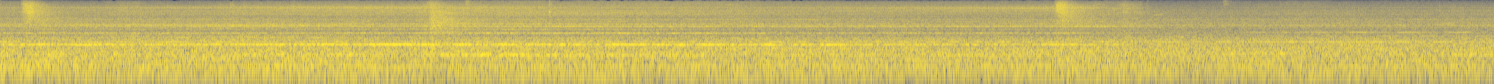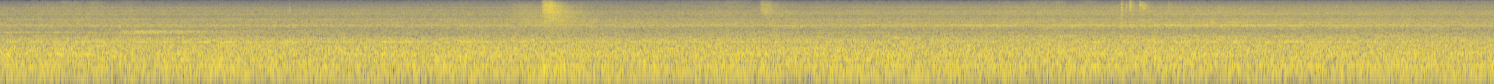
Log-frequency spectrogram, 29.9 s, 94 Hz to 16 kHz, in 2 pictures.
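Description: ScotRail Class 385 electric multiple unit running slowly past on curved track: a steady rumble of wheels on rail, with a few sharp clicks, and a high steady wheel squeal that fades out about a third of the way through.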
